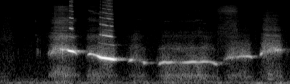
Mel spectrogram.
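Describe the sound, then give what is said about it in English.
Someone whistles a short, aimless little tune, the pitch wandering and sliding between notes for a few seconds with no talking, casual and a bit awkward. “Let's just look away and whistle awkwardly.”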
